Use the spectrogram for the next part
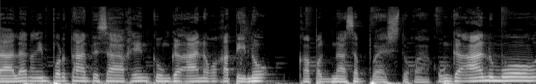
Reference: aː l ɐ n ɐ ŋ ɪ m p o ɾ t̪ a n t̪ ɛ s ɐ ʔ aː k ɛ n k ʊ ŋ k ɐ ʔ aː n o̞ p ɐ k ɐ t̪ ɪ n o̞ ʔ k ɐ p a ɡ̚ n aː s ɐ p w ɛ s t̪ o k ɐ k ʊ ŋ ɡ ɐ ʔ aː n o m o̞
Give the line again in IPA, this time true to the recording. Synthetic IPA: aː l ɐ n ɐ ŋ ɪ m p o ɾ t̪ a n t̪ ɛ s ɐ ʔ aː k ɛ n k ʊ ŋ ɡ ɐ ʔ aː n o̞ k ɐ k ɐ t̪ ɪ n o̞ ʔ k ɐ p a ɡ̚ n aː s ɐ p w ɛ s t̪ o k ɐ k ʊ ŋ ɡ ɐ ʔ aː n o m o̞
